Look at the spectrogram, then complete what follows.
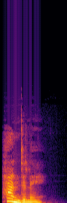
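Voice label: "handily", British English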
